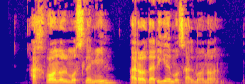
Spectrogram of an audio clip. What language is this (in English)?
Persian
